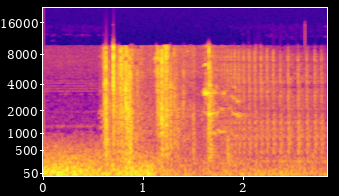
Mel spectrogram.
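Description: Door opening in the horror game DreadOut, with a few close wooden thunks and creaks in quick succession after a brief low rumble, then a fading rattle.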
